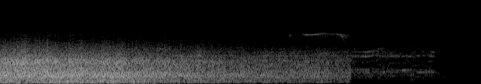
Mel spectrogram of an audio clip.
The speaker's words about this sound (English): Lift off! It's going!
